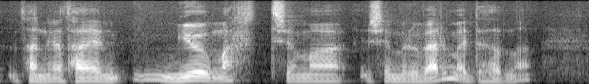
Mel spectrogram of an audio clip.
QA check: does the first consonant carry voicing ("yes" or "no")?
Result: no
